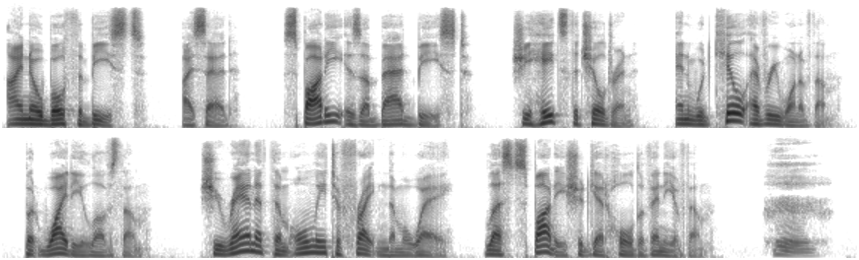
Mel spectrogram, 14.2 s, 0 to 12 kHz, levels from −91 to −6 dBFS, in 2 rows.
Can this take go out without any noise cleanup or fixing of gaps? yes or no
no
